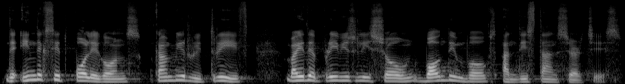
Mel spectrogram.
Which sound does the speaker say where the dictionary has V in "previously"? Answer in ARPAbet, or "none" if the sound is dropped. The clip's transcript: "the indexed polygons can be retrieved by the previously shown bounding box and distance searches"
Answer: B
